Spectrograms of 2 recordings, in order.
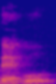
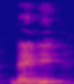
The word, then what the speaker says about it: dengue: it is written dangu it is not tango it is actually dengue so remember this is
